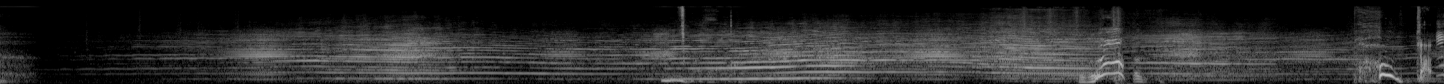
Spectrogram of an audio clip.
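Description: Small propeller aircraft engine buzzing overhead. It fades in over the first couple of seconds, drones steadily with its pitch slowly wavering, and drops away about ten seconds in.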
